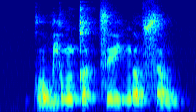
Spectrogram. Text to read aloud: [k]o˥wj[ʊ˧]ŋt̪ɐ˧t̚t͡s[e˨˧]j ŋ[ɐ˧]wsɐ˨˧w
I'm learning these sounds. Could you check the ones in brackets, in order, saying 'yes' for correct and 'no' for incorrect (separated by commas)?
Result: yes, yes, yes, yes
